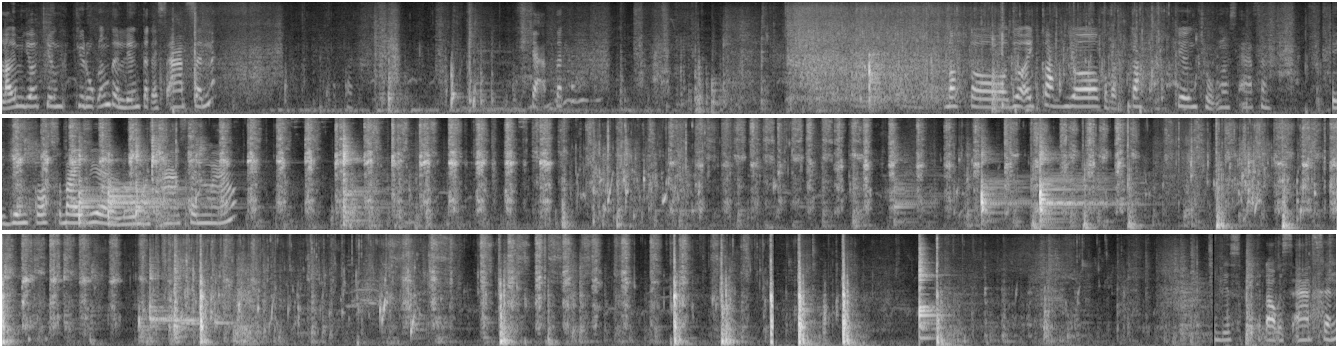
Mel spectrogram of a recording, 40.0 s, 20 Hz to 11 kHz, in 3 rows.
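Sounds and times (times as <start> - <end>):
knives scraping pork skin: 13.3 - 29.4, 30.3 - 34.5.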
